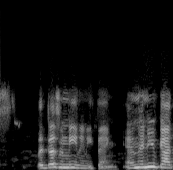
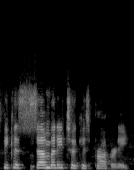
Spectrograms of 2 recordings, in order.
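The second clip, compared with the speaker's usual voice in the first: ordinary talk, nothing marked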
